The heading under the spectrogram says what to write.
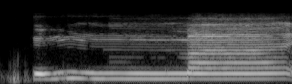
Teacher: Tumma itu wajibul guna, wajib dengung 2 harakat.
